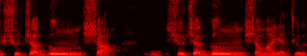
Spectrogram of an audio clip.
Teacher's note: because it's followed by a sibilant sound there's a rule in vedic chanting that the shucham has to change change to shucha gung sha shucha gum shamayatu that's just how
